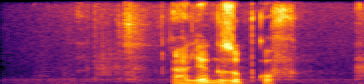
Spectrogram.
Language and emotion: Russian, neutral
